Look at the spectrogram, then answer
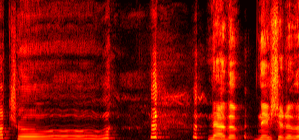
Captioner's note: giggles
